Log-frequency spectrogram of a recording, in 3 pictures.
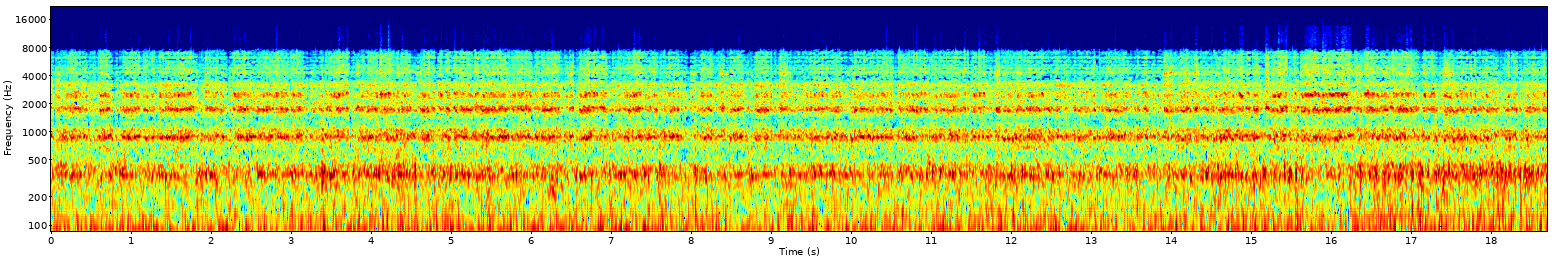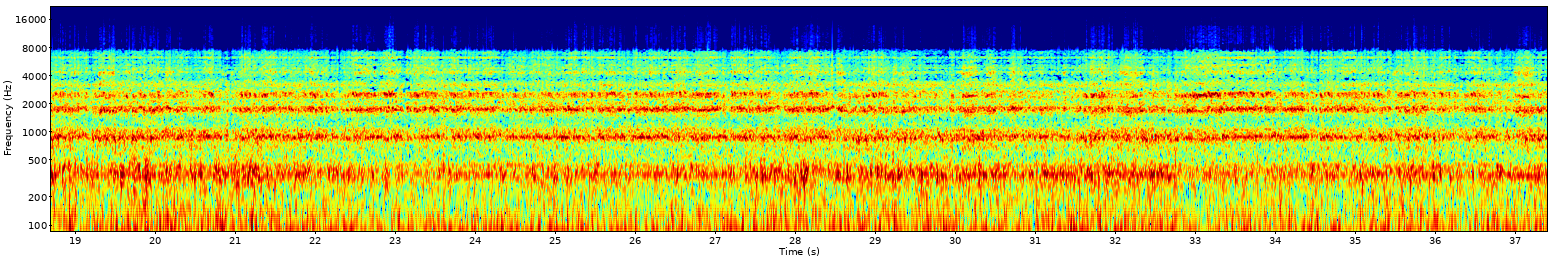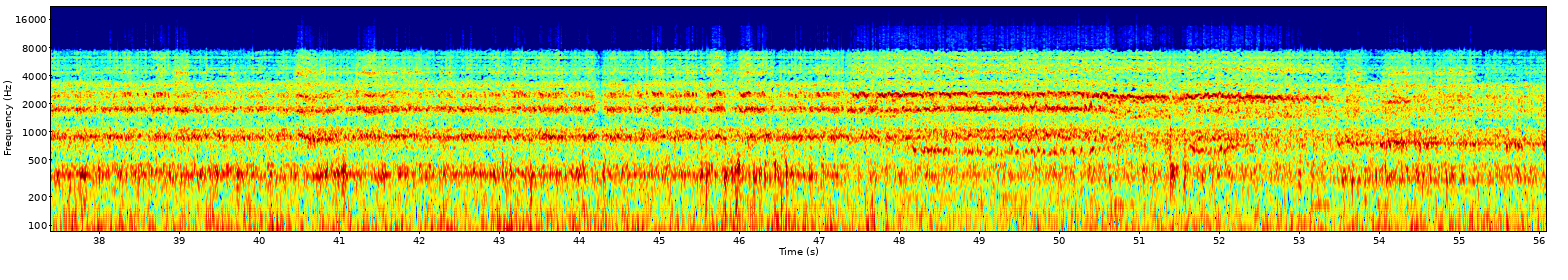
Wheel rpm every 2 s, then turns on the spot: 230, 230, 240, 230, 230, 230, 230, 230, 230, 230, 230, 230, 230, 230, 230, 230, 230, 240, 240, 240, 230, 230, 230, 230, 200, 200, 190, 200.
none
